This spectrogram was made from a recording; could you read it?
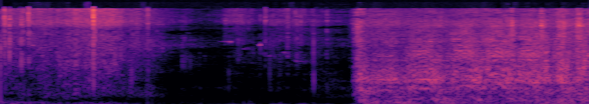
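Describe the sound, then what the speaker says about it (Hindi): A farm tractor engine cranks briefly, then catches at once and settles into a loud, steady running roar that holds to the end. "दोस्तों ये ट्रैक्टर स्टार्ट हो चुका है।"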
